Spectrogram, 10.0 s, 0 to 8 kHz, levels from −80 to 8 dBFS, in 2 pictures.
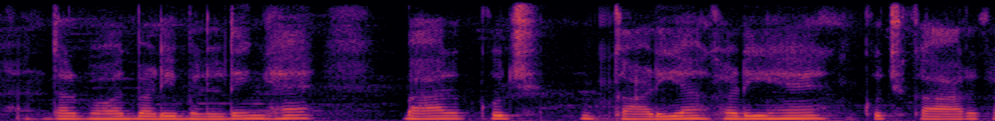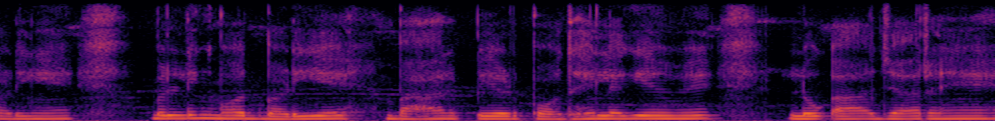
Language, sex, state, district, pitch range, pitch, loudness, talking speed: Hindi, female, Maharashtra, Pune, 175-190 Hz, 185 Hz, -30 LUFS, 170 wpm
